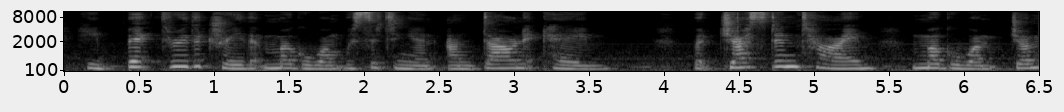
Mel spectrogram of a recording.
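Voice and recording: In a natural voice with ordinary pitch variation, a passage is read aloud.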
